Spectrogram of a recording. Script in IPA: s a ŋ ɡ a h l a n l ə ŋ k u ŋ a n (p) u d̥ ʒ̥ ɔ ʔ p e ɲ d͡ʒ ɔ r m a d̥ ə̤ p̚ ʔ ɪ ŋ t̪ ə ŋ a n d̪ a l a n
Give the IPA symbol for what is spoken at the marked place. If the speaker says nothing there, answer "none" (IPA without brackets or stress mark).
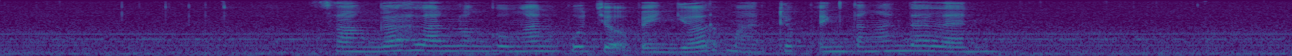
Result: p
